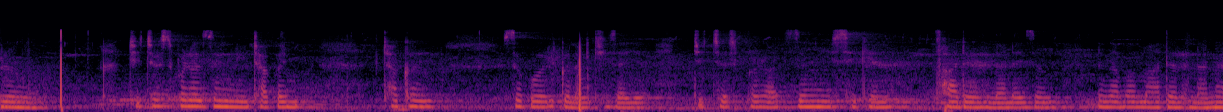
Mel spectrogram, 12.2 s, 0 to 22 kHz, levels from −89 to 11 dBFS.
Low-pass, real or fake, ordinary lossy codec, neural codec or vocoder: 7.2 kHz; real; none; none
